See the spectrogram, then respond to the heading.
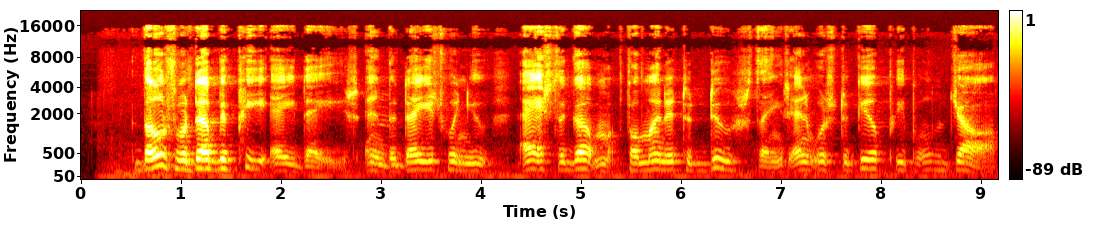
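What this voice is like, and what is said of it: Strong Southern US accent. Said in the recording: “southern dialect ... that is a real accent.”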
